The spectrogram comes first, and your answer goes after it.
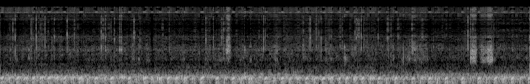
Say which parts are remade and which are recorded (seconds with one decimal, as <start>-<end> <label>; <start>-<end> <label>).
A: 0.0-2.7 recorded; 2.7-3.4 remade; 3.4-5.3 recorded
